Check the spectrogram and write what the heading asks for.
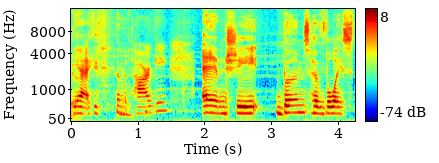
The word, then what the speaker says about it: thaumaturgy: Yeah, thaumaturgy.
